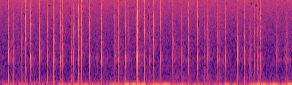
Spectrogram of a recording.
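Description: Long red nails rapidly tap and scratch the printed plastic surface and cap end of a white Nivea squeeze tube, hollow and filled with cream. The result is a dense run of quick, dry, soft clicks with a dull low thump under each and scratchy bursts in between, each tap dying away almost instantly.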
